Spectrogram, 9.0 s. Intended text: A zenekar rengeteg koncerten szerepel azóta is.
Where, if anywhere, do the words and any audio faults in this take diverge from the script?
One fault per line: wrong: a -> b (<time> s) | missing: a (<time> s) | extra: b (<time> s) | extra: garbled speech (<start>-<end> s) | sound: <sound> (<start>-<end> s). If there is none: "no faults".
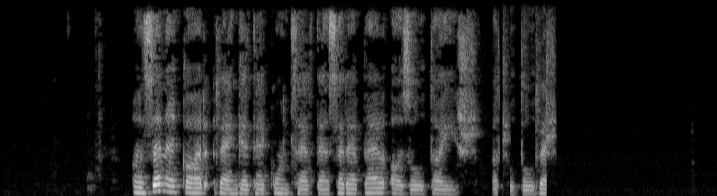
extra: garbled speech (6.1-7.0 s)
